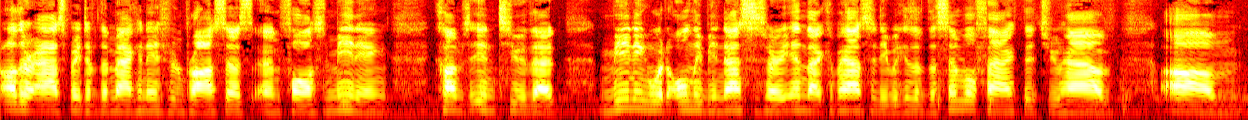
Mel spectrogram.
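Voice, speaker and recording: A man's fairly high voice at a fairly quick pace, fairly even in intonation, with big swings in loudness, music in the background, and a dry, close sound with no echo. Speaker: film reaction channel host. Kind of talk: philosophical monologue. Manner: halting.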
